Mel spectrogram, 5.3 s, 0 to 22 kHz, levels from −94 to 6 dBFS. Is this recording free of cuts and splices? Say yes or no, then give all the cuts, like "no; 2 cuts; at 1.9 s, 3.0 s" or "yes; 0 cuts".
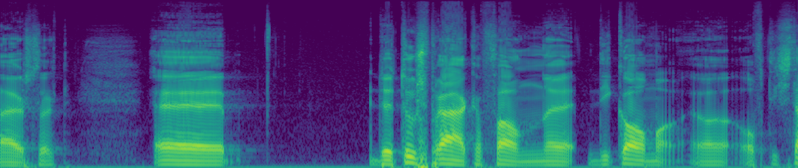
no; 1 cut; at 3.8 s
